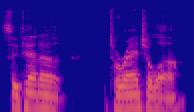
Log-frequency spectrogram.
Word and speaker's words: Satana Tarantula: album called Satana Tarantula, which I pronounced as Satana Tarantula last week because, I mean, it's spelled the same way. That's how it looks. So I should have realized because it was Satana that it was Latin and then it would be Tarantula instead of Tarantula, but I didn't.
